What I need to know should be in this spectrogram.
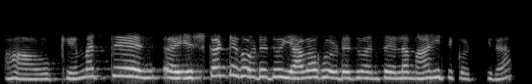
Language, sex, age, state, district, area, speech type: Kannada, female, 18-30, Karnataka, Shimoga, rural, conversation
